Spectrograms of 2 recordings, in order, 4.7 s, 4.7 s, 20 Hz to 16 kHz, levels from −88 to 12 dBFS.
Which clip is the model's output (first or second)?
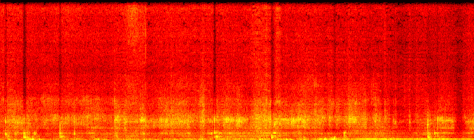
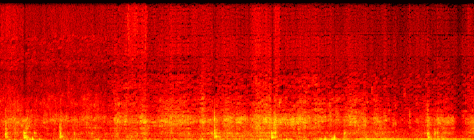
first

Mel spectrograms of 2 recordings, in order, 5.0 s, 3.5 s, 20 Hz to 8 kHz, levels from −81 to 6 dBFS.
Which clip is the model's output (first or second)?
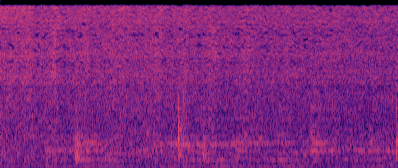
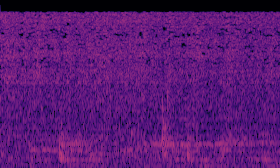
first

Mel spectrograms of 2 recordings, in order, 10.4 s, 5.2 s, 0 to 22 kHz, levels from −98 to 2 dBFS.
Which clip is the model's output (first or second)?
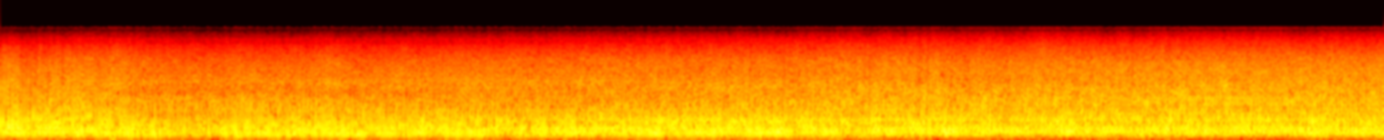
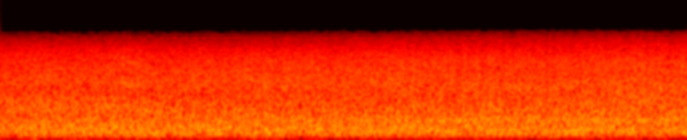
first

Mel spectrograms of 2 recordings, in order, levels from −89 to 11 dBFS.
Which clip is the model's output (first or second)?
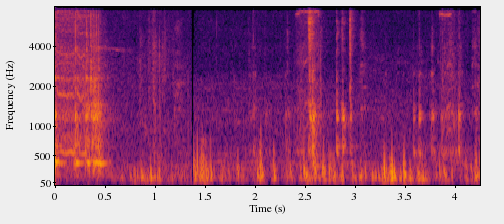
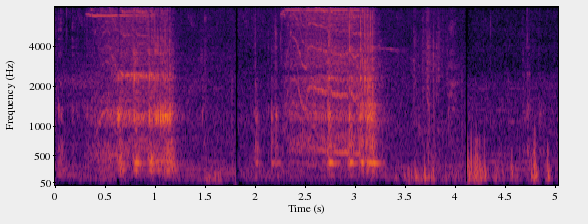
first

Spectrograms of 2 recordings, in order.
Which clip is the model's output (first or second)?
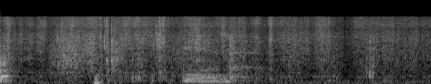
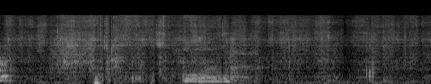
second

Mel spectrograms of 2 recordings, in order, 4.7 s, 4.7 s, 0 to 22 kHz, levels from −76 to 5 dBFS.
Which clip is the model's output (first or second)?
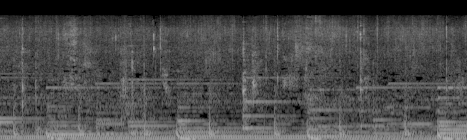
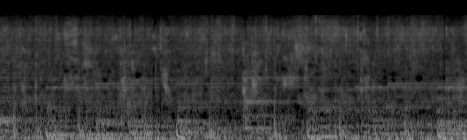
second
